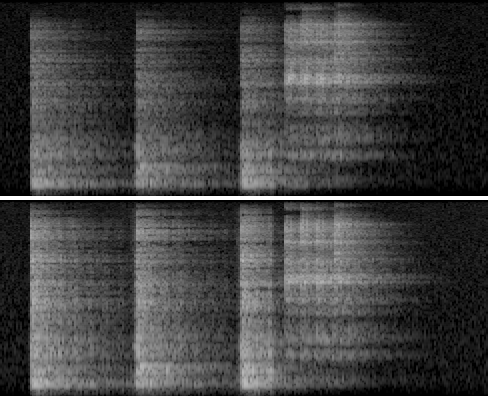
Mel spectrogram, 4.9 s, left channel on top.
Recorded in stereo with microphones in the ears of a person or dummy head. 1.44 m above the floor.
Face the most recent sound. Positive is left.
turn(degrees=-20)  # may be behind; listen again after turning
